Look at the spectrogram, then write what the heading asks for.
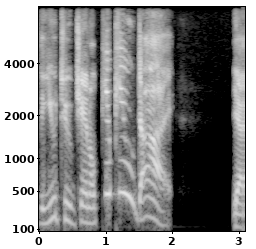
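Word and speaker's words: PewDiePie: like the YouTube channel, pew, pew, die. Yeah, you have to say it like that too. It's pew, pew, like a laser beam, pew, pew, and then die.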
